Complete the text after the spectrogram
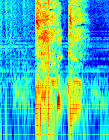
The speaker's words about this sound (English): I have to go because my cough is getting bad, and I need to take some Benadryl, so thanks for joining.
